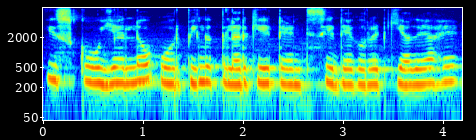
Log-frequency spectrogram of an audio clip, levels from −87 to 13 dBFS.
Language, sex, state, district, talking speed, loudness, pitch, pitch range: Hindi, female, Uttar Pradesh, Saharanpur, 170 wpm, -14 LUFS, 245 Hz, 230-255 Hz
